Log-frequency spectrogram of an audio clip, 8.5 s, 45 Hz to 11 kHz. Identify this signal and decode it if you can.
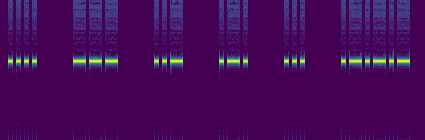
Morse code, heard as a keyed tone, about 15 wpm, spaced as for 8 wpm, 1000 Hz. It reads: HOURS.
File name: qotdfiles / 8wpm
